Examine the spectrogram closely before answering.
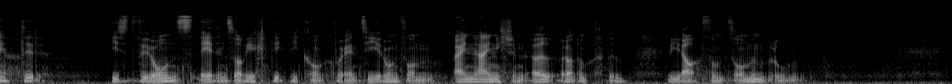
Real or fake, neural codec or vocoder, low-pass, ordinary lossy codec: fake; autoencoder, 22.05 kHz, a latent of 192 numbers a frame, VITS, trained on many speakers; 9.9 kHz; none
